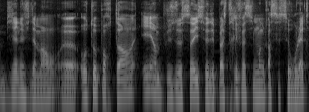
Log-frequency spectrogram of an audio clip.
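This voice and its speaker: A man with a southern French accent speaks at a fairly slow pace, using ordinary pitch variation. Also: very clean recording, silent background. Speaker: product review youtuber. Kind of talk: product review video. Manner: hesitant, many fillers; casual, chatty.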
